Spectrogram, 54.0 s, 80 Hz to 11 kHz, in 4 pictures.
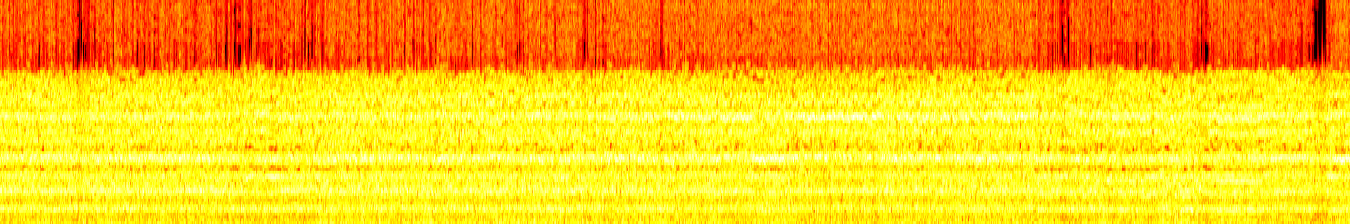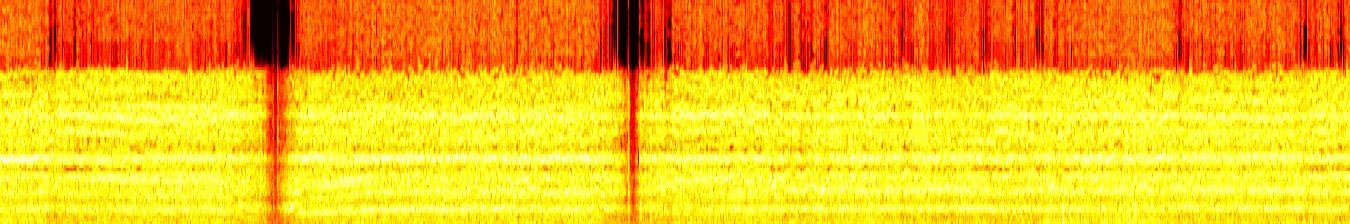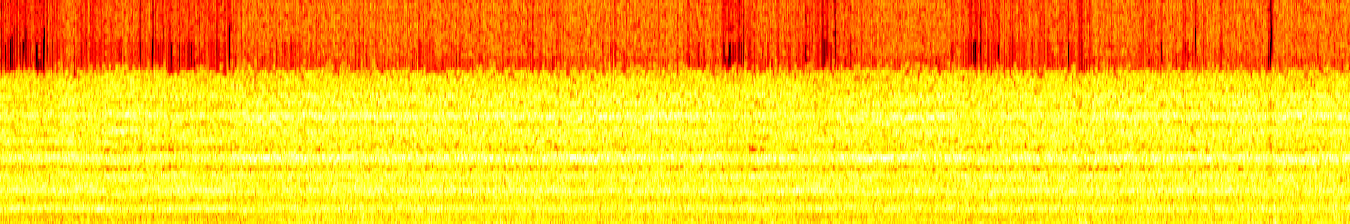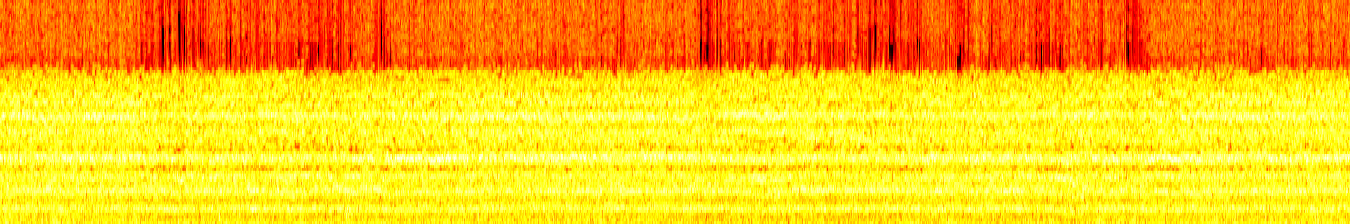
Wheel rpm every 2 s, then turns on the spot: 230, 230, 240, 230, 230, 220, 210, 190, 150, 160, 190, 230, 230, 230, 230, 230, 230, 220, 230, 230, 220, 220, 230, 230, 230, 220, 230.
none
